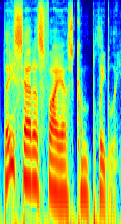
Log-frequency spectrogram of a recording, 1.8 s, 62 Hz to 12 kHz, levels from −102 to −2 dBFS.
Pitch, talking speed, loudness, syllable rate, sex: 150 Hz, 130 wpm, -15 LUFS, 5.4 syllables/s, male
